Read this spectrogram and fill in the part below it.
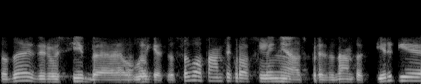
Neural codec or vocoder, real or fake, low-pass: none; real; 3.6 kHz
